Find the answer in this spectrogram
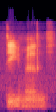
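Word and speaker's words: daemons: bridge babes belt Dae mo n but it's pronounced demons are these connected to the children and what this gobblers who's that so the oblation board are doing with mrs.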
